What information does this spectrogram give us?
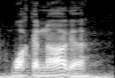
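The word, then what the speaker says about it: Wakunaga: come from um another neat story is um wakinaga which I just learned how to pronounce properly yeah it's not wakanga yeah wak Waka that sounds a lot worse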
